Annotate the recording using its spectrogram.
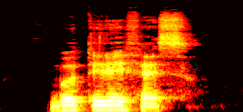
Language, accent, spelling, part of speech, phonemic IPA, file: French, France, botter les fesses, verb, /bɔ.te le fɛs/, LL-Q150 (fra)-botter les fesses.wav
- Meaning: to give a kick up the backside (to treat someone a bit roughly in order to motivate them)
